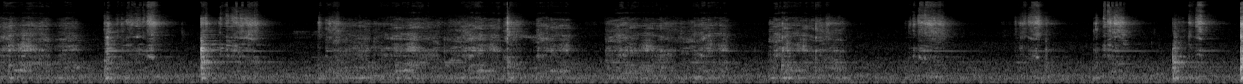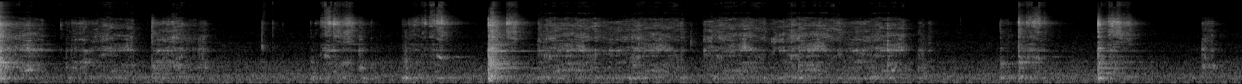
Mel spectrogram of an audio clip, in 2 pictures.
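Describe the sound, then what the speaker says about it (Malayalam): A spoon stirs ragi vegetable soup in a pot, scraping the bottom again and again in a steady, uneven rhythm, with light clinks against the metal, close and fairly quiet with no voice. "ഒഴിച്ചു കഴിഞ്ഞാൽ അടിയിൽ പിടിക്കാതെ നന്നായിട്ട് ഇളക്കണം"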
